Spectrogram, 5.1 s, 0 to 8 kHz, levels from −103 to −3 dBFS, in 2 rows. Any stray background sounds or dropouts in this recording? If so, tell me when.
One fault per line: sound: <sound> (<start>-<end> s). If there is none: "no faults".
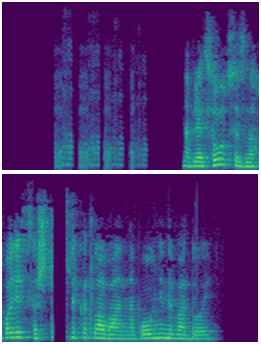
sound: laugh (0.5-1.4 s)
sound: dropout (3.1-3.2 s)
